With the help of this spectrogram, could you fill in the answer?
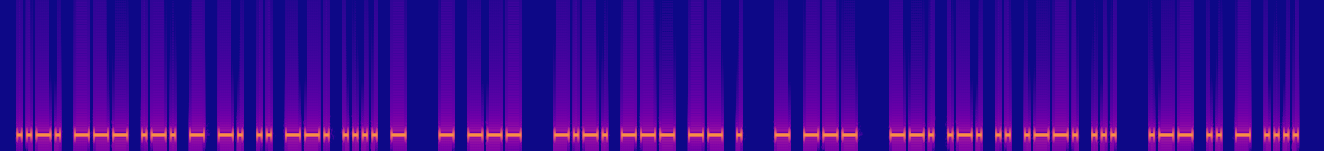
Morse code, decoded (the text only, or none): FORTNIGHT TO COME TO GRIPS WITH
